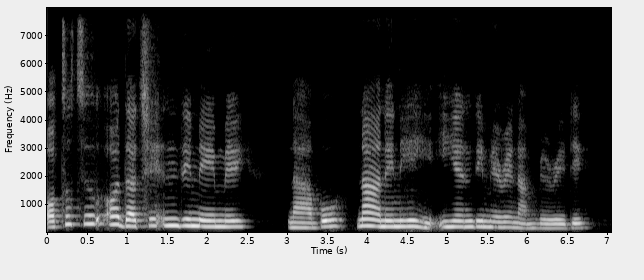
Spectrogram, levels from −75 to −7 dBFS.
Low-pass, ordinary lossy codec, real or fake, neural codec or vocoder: none; none; fake; codec, 16 kHz, 1 kbps, X-Codec, WavLM features, trained on Multilingual LibriSpeech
